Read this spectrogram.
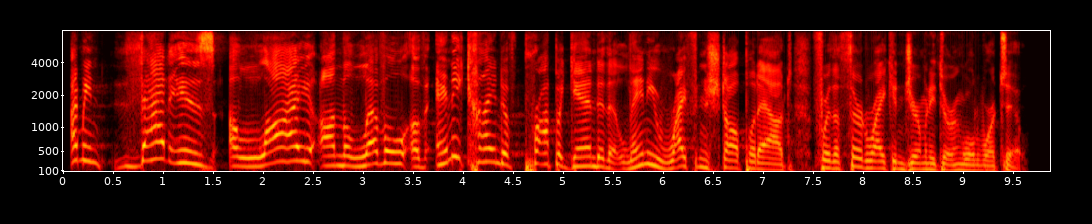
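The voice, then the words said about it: Loud angry yelling. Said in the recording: “I'm yelling into the microphone. I've got to moderate my voice, my anger here.”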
